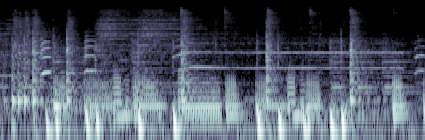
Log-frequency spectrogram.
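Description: Jazz music with a drum kit keeping a steady beat over a bass line, and a single long held note from a little before halfway through to the end.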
